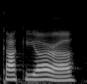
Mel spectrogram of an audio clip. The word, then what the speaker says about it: Kakihara: I was so close. The H is silent. Kakihara. Daddy searches for his missing boss.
